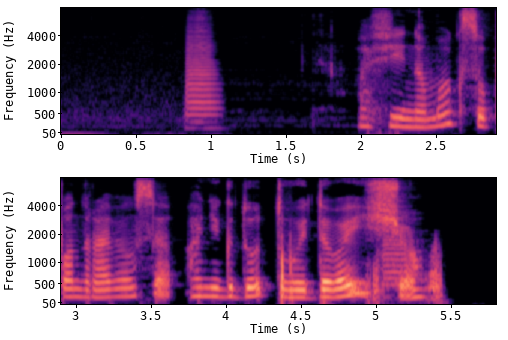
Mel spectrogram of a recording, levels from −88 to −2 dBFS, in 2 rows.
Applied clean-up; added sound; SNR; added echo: classical method Wiener filter.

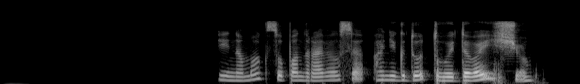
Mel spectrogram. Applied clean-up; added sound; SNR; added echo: neural mask model DeepFilterNet 3.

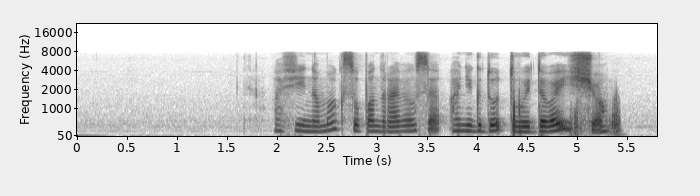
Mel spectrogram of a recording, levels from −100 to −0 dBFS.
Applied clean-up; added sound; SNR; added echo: none; none; none; none.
